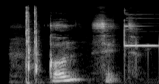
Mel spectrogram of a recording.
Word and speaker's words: concert: طبعا يا مستر ليه ما نطلعش الار؟ عشان في البريتش، في الامريكان بينطقوها عادي، لكن في البريتش لو الار جت بعد حرف متحرك ما بنطقهاش، وبطول في نطق الفاول الحرف المتحرك.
